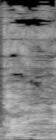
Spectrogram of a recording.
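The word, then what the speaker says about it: taille: جوم يعني استيكا، ان تاي كرايون، تاي تاي، محدش انطقها تل ولا تاي، تاي تاي، هنا الاي ال ال اي منطقه اي، تاي تاي تاي كرايون تاي.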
